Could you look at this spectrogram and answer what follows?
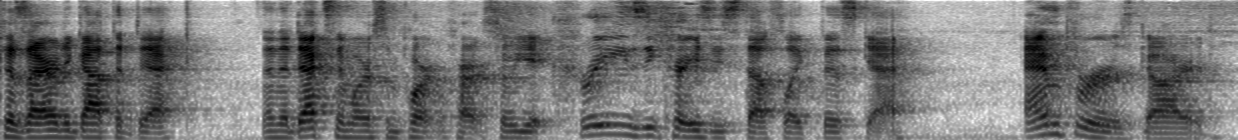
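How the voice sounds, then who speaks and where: A man at a fairly high pitch and a very fast pace, with ordinary pitch variation. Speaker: gaming YouTuber. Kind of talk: gameplay commentary.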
